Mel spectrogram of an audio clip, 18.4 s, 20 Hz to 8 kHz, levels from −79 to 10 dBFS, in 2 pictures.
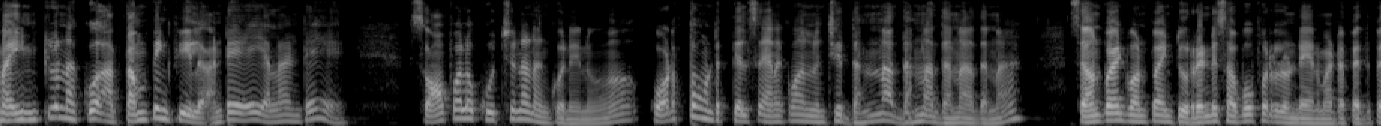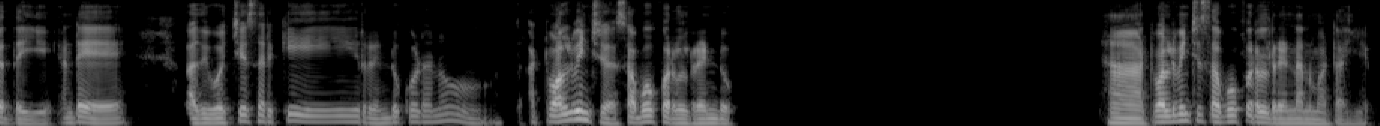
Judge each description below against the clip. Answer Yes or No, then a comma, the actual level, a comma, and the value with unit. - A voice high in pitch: No, low, 135 Hz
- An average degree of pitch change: No, wide, 6.7 semitones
